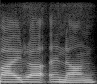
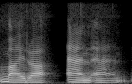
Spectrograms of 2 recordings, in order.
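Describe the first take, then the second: First: The surname is said smoothly as one word. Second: The surname is split into two separate syllables. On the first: The speaker calls it right. "I'm Myra Anand" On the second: The speaker calls it wrong. "not Myra Ann Ann"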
